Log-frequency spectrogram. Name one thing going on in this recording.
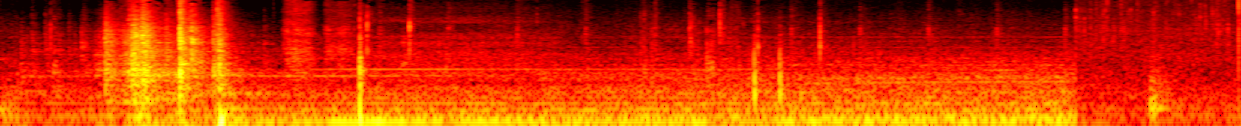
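An air fryer fan whirs steadily.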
